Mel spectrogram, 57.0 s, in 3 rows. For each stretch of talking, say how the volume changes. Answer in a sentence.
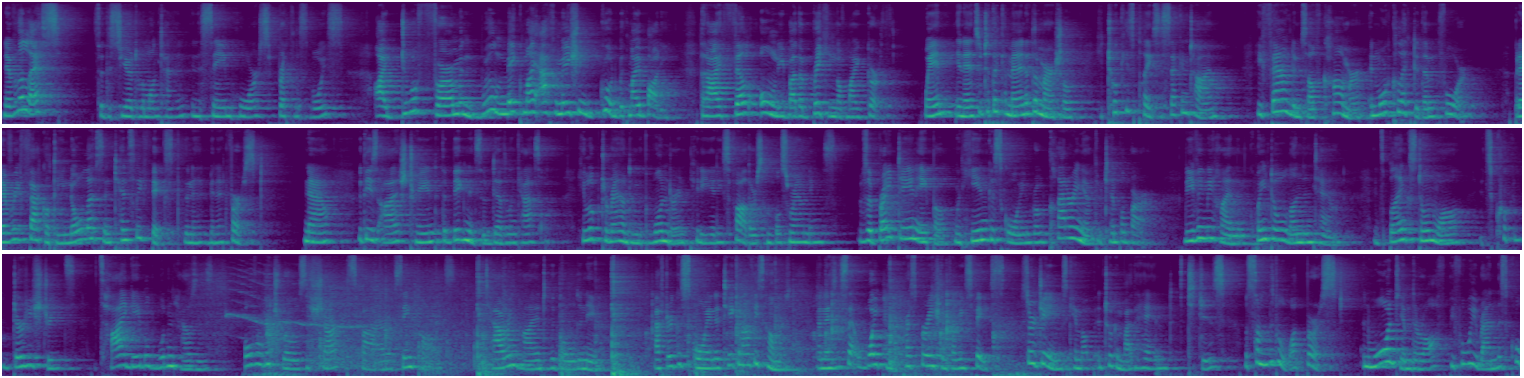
The talking can be heard from 0.0 to 45.5 s, at a steady volume; and from 46.1 to 56.9 s, at a steady volume.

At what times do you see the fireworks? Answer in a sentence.
You can hear the fireworks from 40.2 to 48.1 s.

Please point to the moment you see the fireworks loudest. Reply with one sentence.
The loudest moment of the fireworks is at 46 seconds.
